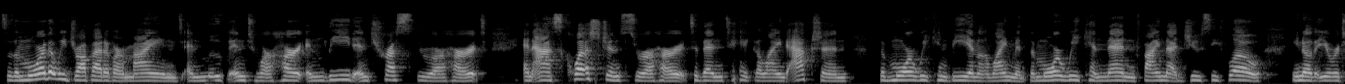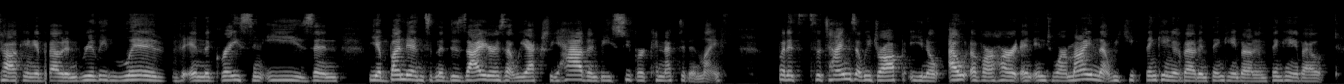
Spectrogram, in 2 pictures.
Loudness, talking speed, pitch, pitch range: -27 LUFS, 240 wpm, 185 Hz, 175-200 Hz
